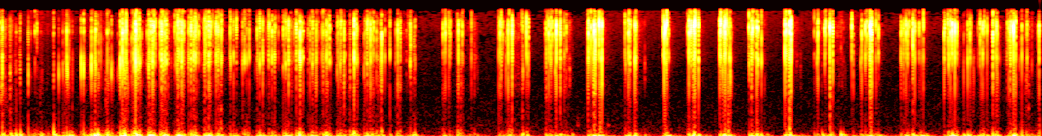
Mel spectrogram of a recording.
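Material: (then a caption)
Acrylic. Long, solid acrylic press-on nails are tapped fast against each other between both hands, producing a rapid stream of sharp, bright clicks. For the first four seconds the taps blur into a dense, continuous clatter, then they separate into quicker bursts of distinct clicks with brief gaps. A low hum sits underneath throughout.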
